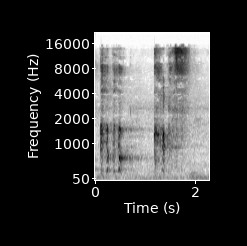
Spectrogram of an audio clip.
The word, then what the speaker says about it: cough: And this one is cough. Cough. So again, tricky pronunciation because these letters make the F sound even though there's no F letter there. So the GH make the F sound.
